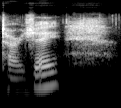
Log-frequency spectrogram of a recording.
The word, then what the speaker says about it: Target: the next position is Target we all know Target some of you all pronounce it Tarjay but today is going to be Target and um this position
